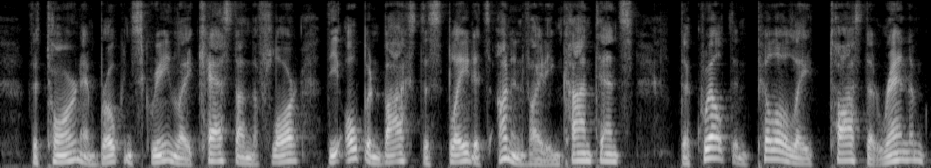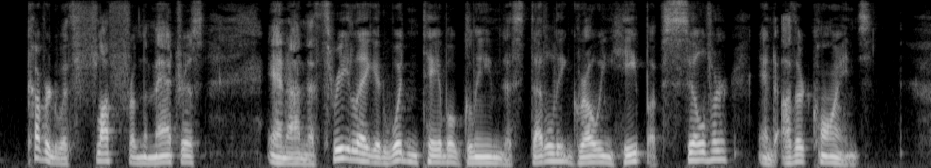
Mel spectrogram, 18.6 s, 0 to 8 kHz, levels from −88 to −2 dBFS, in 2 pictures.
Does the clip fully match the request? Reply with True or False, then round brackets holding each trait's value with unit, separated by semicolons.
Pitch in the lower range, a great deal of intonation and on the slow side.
False (115 Hz; 5.7 semitones; 155 wpm)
